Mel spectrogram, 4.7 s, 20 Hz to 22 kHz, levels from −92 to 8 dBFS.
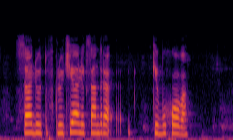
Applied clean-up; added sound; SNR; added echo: none; none; none; none.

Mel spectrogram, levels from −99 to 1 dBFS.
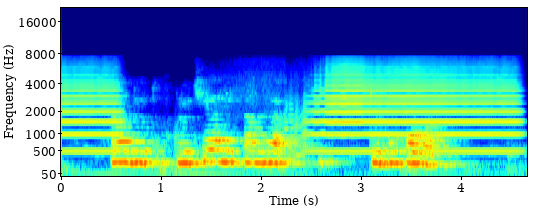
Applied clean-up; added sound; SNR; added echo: none; Trumpet; 6 dB; reverberation time 0.9 s.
